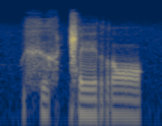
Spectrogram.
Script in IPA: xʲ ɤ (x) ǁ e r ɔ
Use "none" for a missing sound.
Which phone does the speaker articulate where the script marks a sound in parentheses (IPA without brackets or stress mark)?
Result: x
